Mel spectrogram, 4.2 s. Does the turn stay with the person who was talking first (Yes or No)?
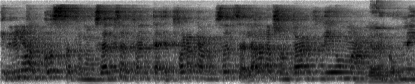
No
